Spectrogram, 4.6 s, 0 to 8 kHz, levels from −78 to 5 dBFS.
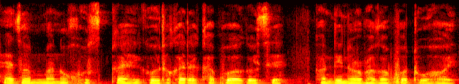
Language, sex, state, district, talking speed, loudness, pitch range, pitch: Assamese, male, Assam, Sonitpur, 170 wpm, -18 LUFS, 125-135 Hz, 130 Hz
